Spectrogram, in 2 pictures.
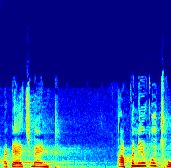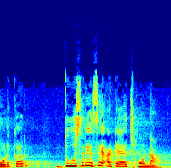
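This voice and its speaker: A woman, a Jain nun, giving a sermon, quizzing her listeners and answering her own questions in a slow, teacherly way. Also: sits high. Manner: questions the audience and answers herself; slow, teacherly explaining with examples. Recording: roomy hall with long reverb.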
